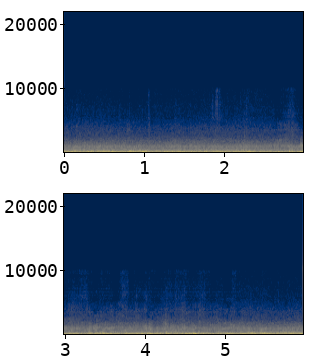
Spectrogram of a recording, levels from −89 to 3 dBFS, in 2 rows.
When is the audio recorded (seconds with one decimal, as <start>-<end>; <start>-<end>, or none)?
0.0-2.6; 5.2-6.0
